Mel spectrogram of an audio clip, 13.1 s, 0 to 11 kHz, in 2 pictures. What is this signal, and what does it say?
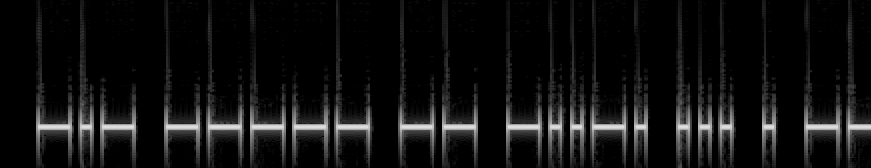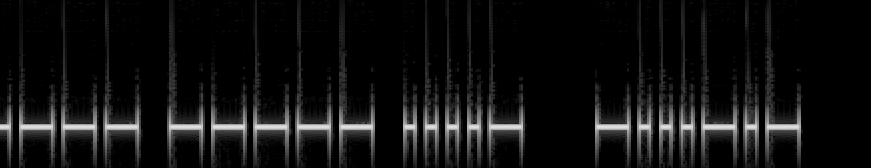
Morse code, heard as a keyed tone, about 15 wpm, 700 Hz. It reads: K0M/SE004 <BK>
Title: SOTA QSO Practice 15wpm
